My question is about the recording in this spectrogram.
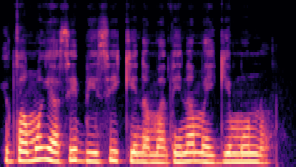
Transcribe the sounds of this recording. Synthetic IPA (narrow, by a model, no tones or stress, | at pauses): eðamɔɣeasibisikenamaðenamaiɡemonɔ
